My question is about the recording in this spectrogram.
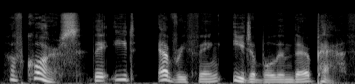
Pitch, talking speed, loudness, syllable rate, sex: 140 Hz, 150 wpm, -21 LUFS, 4.9 syllables/s, male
